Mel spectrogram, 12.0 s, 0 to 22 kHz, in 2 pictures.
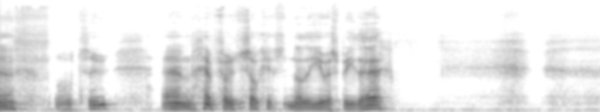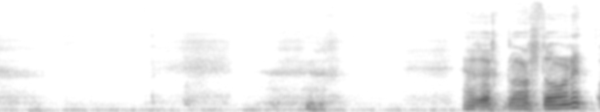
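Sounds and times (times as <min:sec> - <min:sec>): soft breathing close to microphone: 0:04.0 - 0:10.7.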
